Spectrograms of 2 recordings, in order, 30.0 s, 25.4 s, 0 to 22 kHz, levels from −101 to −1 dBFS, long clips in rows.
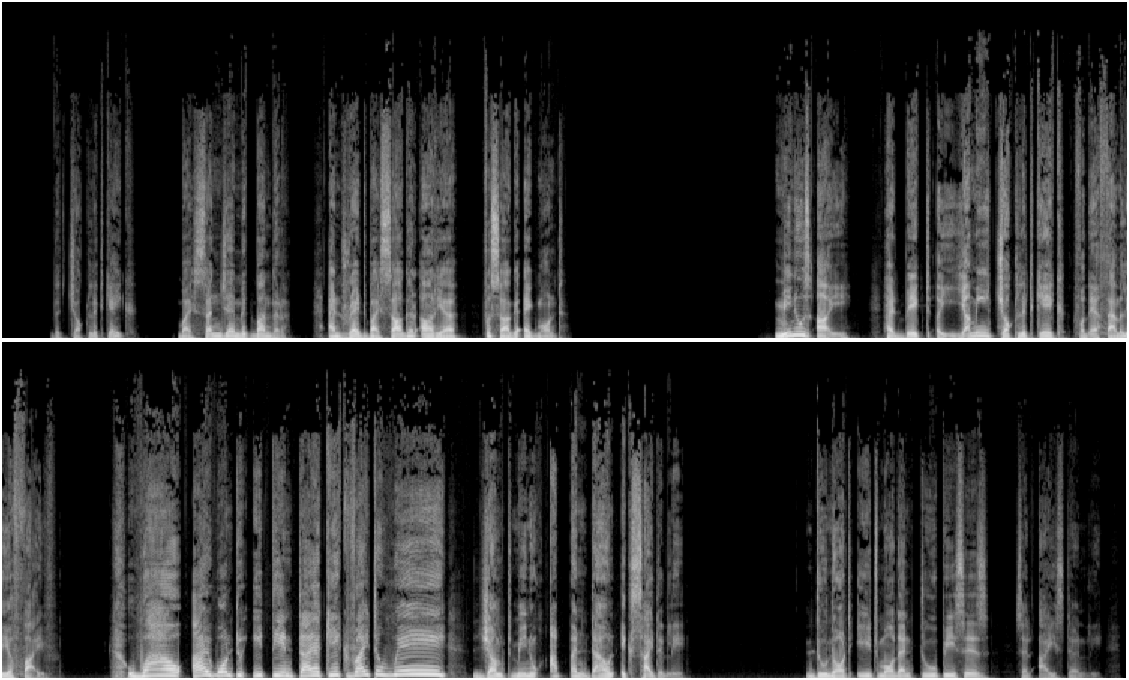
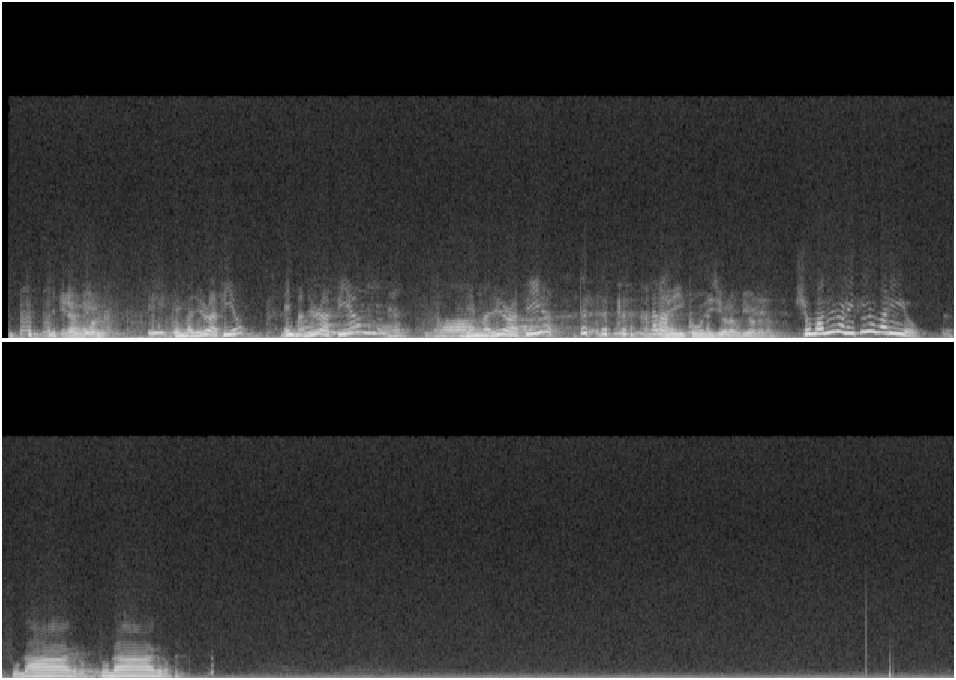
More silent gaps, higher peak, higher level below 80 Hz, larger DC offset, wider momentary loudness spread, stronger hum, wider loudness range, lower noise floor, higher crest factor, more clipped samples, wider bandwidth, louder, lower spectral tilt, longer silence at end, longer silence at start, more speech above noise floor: first, 1.95-2.26 s, 3.99-4.12 s, 7.60-10.09 s vs none; first, -6 dBFS vs -10 dBFS; about the same, -42 dBFS vs -44 dBFS; neither; about the same, 18 LU vs 19 LU; neither; first, 8 LU vs 4 LU; first, -86 dBFS vs -49 dBFS; about the same, 16 dB vs 16 dB; neither; first, 18 kHz vs 16 kHz; first, -21 LUFS vs -24 LUFS; second, -5.5 dB/octave vs -9.5 dB/octave; first, 0.65 s vs 0.05 s; first, 0.7 s vs 0.1 s; first, 65 dB vs 26 dB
